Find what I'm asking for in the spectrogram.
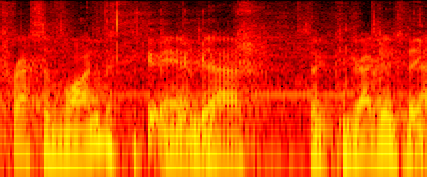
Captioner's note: giggling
